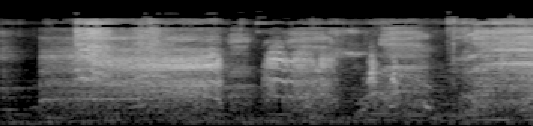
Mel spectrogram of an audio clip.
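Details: Hand-fed Major Mitchell's cockatoo chicks, a female and a male bred in Japan, giving loud hissing, raspy begging calls in long breathy bursts separated by short pauses.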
